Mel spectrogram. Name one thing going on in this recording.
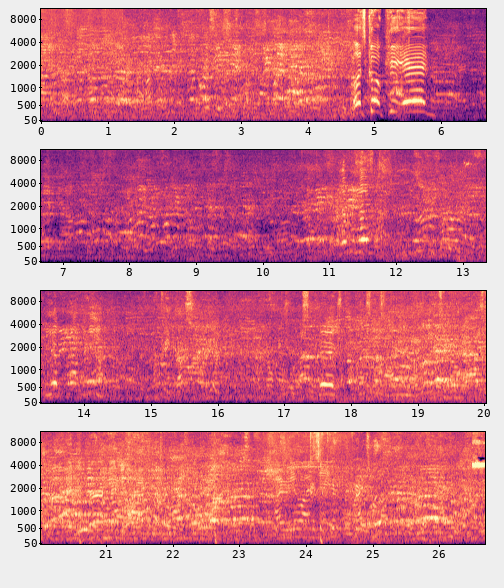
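Wrestlers' bodies thud and scuff on a mat.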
